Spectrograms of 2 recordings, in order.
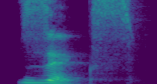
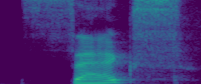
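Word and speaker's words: sechs: Why is it not pronounced as sex? Because most of the time in the German language, an S at the beginning of a word will be pronounced like a Z.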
